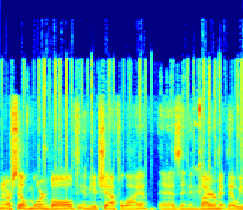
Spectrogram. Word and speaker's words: Atchafalaya: It's a Atchafalaya. So you want to say it like you're about to sneeze. So it's Atchafalaya.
